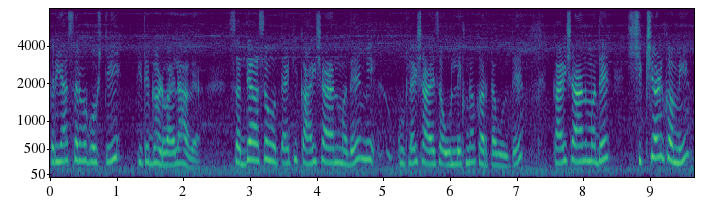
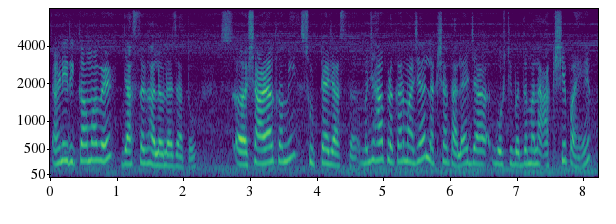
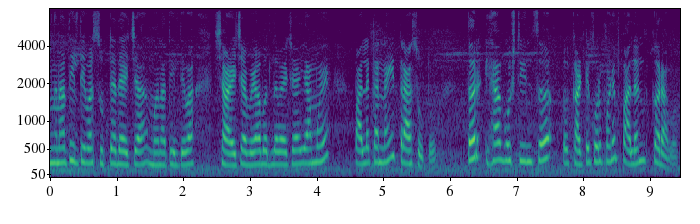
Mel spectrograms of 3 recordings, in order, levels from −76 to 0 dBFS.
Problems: background sounds at intervals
